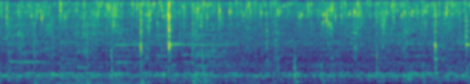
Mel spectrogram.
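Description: Minced garlic sizzling in hot cooking oil in a wok, with a metal spatula scraping and clicking against the pan as it is stirred.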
